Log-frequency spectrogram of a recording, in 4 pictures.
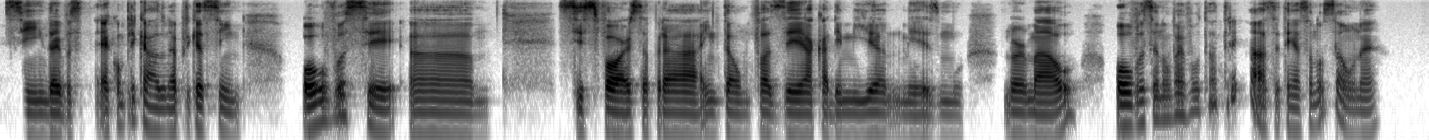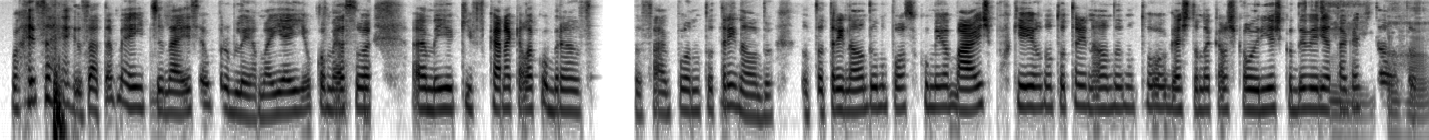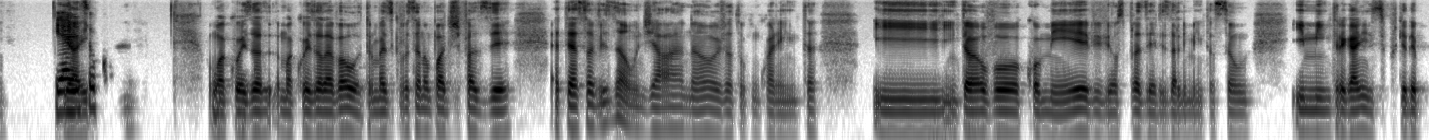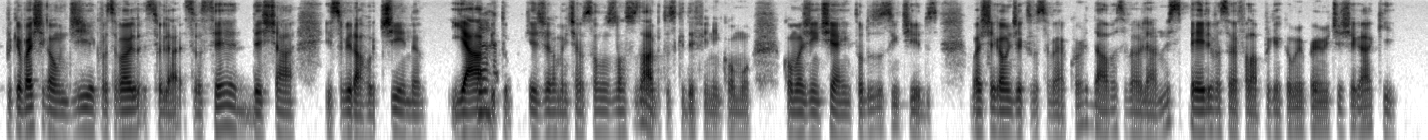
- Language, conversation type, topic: Portuguese, advice, Como posso lidar com a preocupação de comparar meu corpo com o de outras pessoas na academia?
- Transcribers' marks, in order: tapping; distorted speech; other background noise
